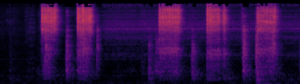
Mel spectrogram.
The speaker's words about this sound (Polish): Teraz podpalamy gaz. Mamy taką zapalareczkę.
